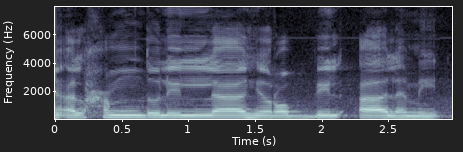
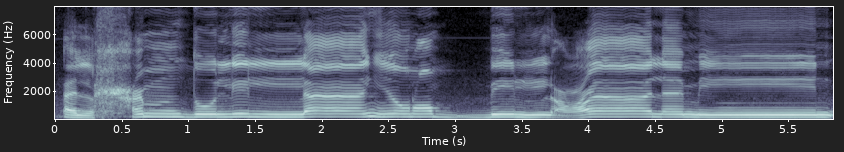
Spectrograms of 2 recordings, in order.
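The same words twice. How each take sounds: First: الحمد للہ رب العالمین with a plain h in الحمد and a glottal hamza in العالمین; wrong hamza sound. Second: الحمد للہ رب العالمین with a clear throaty ح in الحمد and ع in العالمین; correct Arabic ayn. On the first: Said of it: "کچھ لوگ پڑھتے ہیں". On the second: Teacher showing students the right sound, careful throaty ح and ع. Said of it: "حمزہ اور عین کا ہم فرق رکھیں گے". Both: Shown as a demonstration.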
